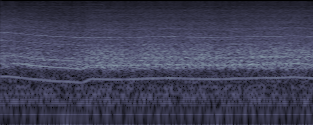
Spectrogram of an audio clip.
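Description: A high-revving Ferrari race car in Forza Motorsport holds a shrill, sustained engine note. The pitch dips briefly, then climbs and levels off, staying loud and near throughout with no talking.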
